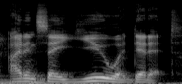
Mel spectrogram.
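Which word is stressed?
you. The stress is on the word you.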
